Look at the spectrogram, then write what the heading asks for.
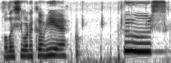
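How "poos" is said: high loud call to a cat. Real, not acted. Owner calls the cat loudly and high. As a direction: sing out the cat's name up high.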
